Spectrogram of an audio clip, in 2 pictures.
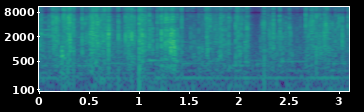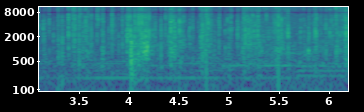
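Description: Clear plastic bags crinkling and rustling continuously as the figure's wrapped pieces are handled and opened.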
